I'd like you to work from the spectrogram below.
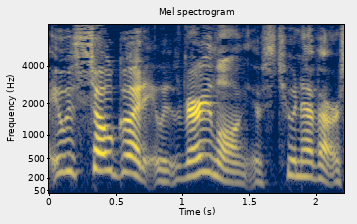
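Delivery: choked-up, moved, emotion breaking through, slightly high voice. Talking about a movie that moved them to tears: getting emotional. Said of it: "I'm getting emotional about it".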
